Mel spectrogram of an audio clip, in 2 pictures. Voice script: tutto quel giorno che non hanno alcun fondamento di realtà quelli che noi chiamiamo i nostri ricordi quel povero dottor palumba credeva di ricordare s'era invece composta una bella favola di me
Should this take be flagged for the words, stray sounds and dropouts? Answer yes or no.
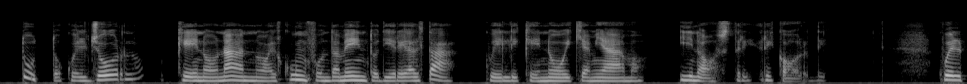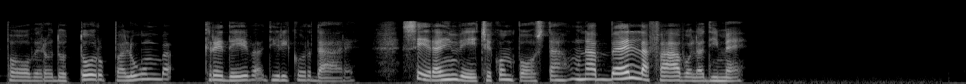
no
